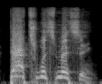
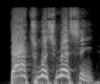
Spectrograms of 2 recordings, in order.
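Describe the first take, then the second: No difference in how they are said.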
